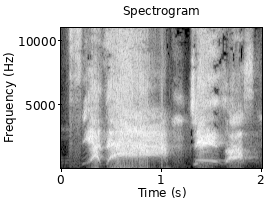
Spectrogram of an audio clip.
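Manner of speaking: hammed-up loud high scream under the whip; mock pain scream. Actor-Jesus being whipped.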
